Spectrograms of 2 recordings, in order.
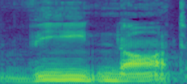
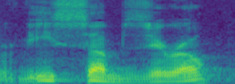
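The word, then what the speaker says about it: v₀: out with v^2 equals and uh this is pronounced V not or or V sub Z so V ^2 = v^ 2 + 2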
